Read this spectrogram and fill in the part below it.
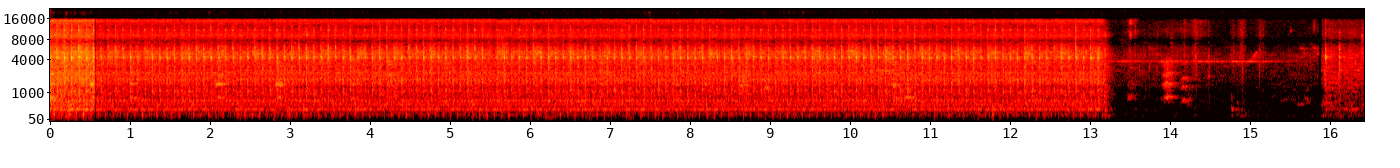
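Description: An embroidery sewing machine stitching a lotus design in zari thread, a fast, steady mechanical whirring hum that runs loud and unbroken, then stops near the end, leaving a few faint clicks and knocks.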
